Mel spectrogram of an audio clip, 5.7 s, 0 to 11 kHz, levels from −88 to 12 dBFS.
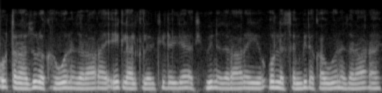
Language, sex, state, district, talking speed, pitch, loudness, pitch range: Hindi, female, Bihar, Katihar, 305 wpm, 185 Hz, -16 LUFS, 180-195 Hz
